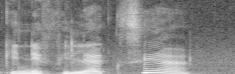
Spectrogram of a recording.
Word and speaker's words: kinefilaxia: dentro de la kinesiología que es la kinefilaxia. ¿Es así? ¿Está bien pronunciado kinefilaxia? – Sí, es así.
